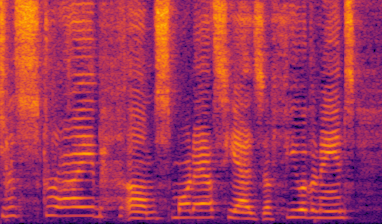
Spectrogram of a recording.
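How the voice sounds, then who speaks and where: A woman speaks in a high voice with very wide pitch swings, and noticeable background noise sits behind her. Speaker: fan fiction vlogger. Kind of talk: casual monologue. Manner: halting, many fillers.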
